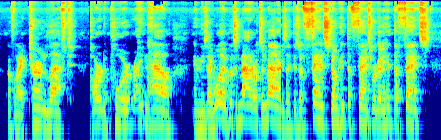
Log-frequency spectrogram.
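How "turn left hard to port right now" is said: mock very slow, stretched-out shouting. Retelling the man steering the boat yelling to another man aboard, mock yelling. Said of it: "starts yelling".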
